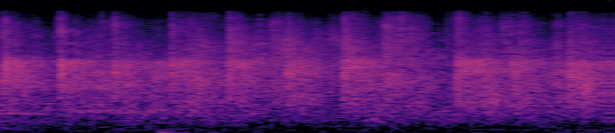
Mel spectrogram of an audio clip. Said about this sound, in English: Can I get about three people over here and about four people over here to start to give the Lord a hand clap of praise?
